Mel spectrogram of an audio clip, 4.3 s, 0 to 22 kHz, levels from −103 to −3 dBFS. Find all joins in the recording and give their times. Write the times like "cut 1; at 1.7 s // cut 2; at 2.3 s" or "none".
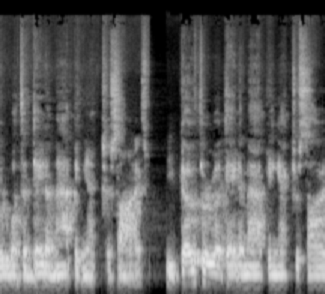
cut 1; at 2.0 s

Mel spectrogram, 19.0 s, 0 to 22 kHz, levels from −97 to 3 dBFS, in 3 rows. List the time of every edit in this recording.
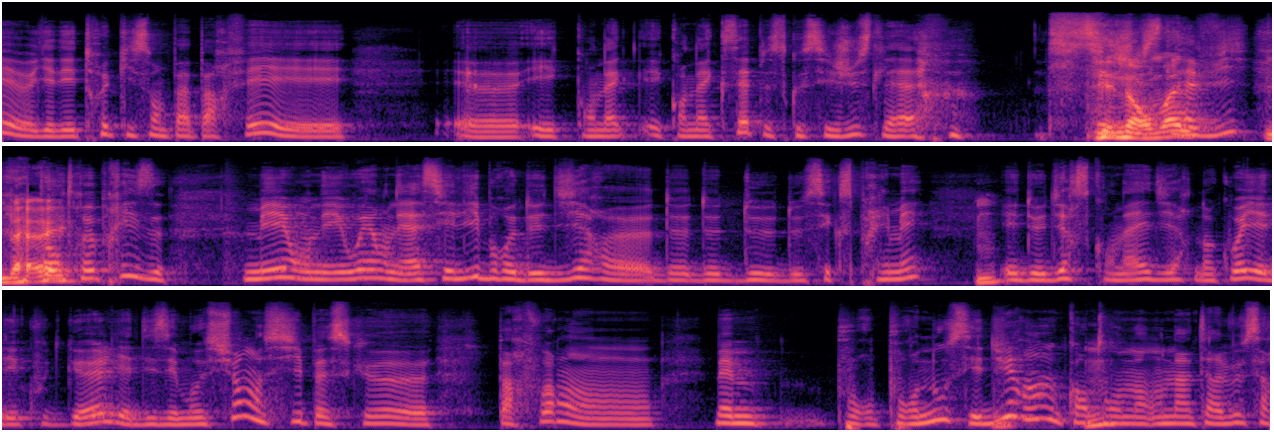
none

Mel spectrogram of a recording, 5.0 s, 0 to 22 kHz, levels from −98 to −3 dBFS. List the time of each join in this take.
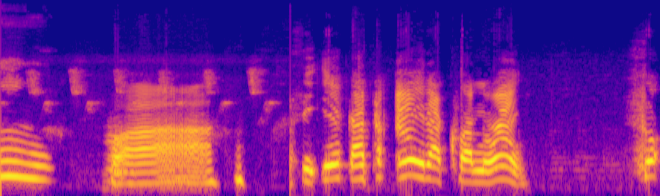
cut 1; at 2.2 s

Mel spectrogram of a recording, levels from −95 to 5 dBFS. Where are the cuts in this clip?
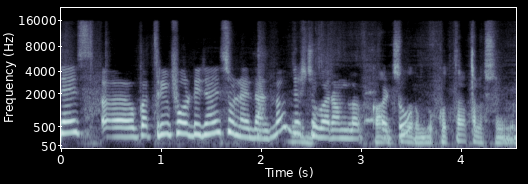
cut 1; at 2.3 s

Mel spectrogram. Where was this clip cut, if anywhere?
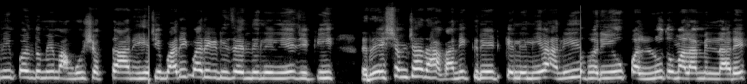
cut 1; at 1.5 s // cut 2; at 5.8 s

